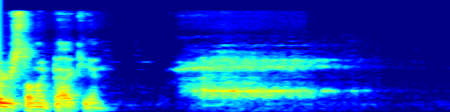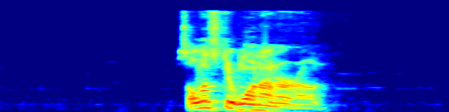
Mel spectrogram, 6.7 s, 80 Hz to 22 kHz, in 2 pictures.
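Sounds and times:
speech: 0.0 - 0.9, 4.7 - 5.9
exhaling through the mouth during a guided breathing exercise: 1.3 - 2.8.

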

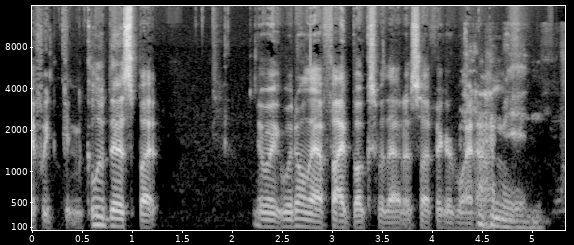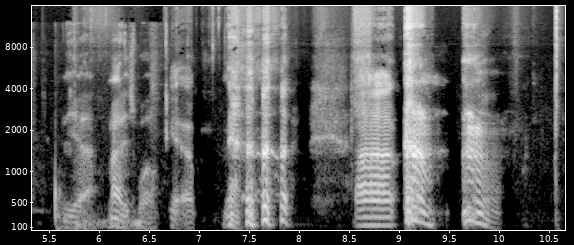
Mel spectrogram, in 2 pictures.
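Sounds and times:
speech: 0.0 - 1.4, 2.2 - 10.0
person clearing a phlegmy throat after strep: 8.8 - 10.1.

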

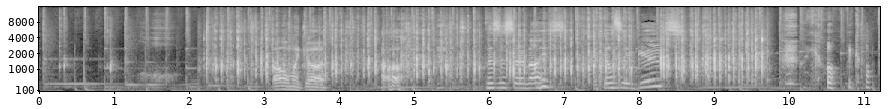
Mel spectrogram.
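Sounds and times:
speech: 3.1 - 4.0, 4.6 - 5.2, 6.0 - 8.6, 10.5 - 11.1
chunky giant mechanical keyboard key clicks: 3.9 - 9.8.

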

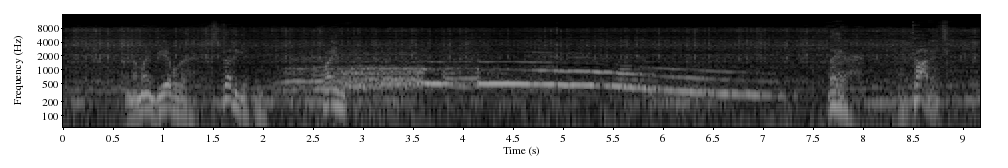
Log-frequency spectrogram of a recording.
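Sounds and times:
speech: 0.6 - 3.1, 7.6 - 8.9
unknown creature wailing howl: 2.1 - 7.3.

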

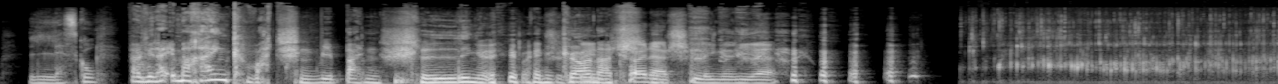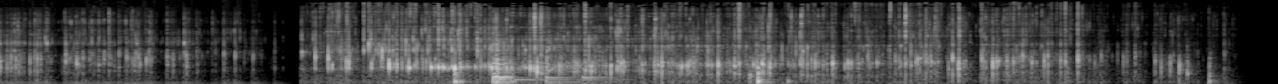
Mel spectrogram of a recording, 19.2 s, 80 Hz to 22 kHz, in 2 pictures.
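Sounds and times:
speech: 0.2 - 6.5
laughter: 2.8 - 6.9
small drips and clinks: 7.2 - 18.8
hot tea pouring from a kettle into a cup: 7.2 - 18.9.

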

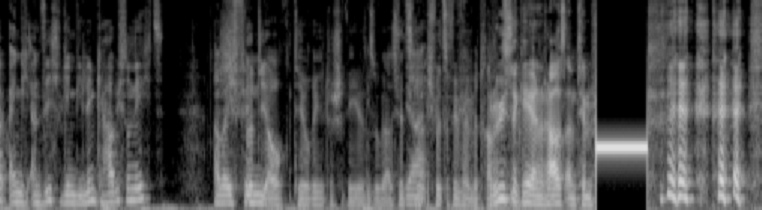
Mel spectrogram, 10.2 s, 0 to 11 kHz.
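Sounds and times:
speech: 0.0 - 2.2, 2.8 - 8.0, 8.7 - 10.1
censor bleep over a spoken surname: 8.0 - 8.7.

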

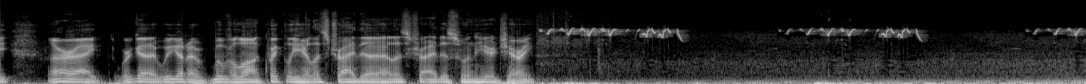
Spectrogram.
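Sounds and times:
speech: 0.0 - 5.8
steady low rumble of noise: 0.0 - 10.8
yellow warbler singing: 3.1 - 10.8.

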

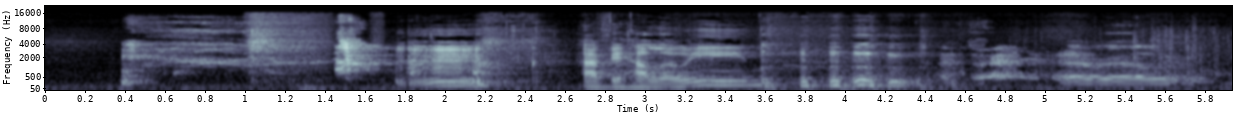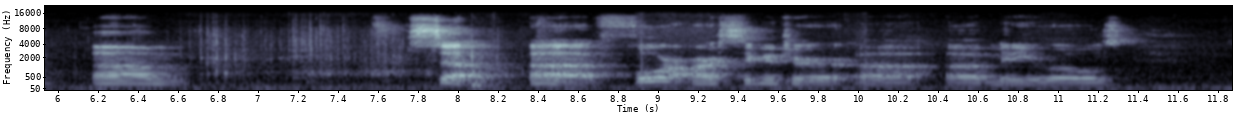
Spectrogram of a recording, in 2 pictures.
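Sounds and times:
speech: 1.9 - 6.8, 7.9 - 11.4
laughter: 3.6 - 5.8
dog gnawing or snuffling at a bone: 5.0 - 8.4.

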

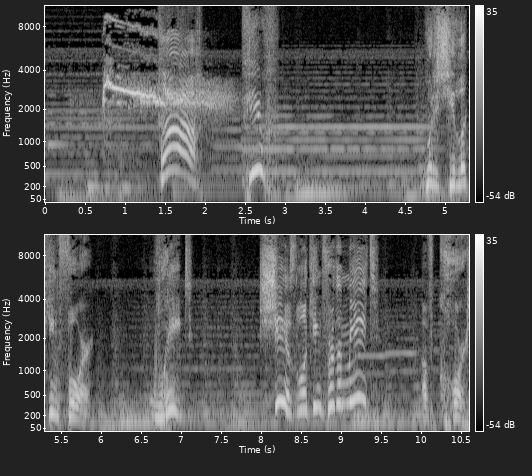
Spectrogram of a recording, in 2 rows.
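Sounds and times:
speech: 0.5 - 1.0, 1.8 - 3.0, 4.8 - 7.2, 8.0 - 10.6
bird screaming: 0.6 - 2.8.

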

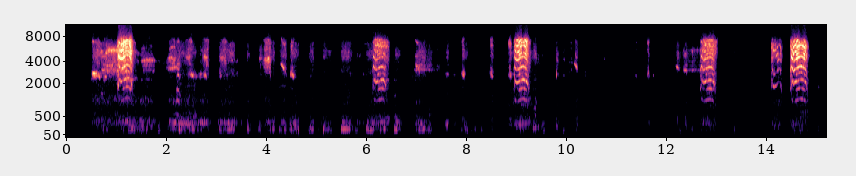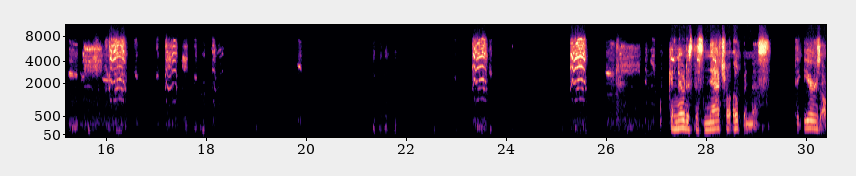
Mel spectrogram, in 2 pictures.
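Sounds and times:
birds calling outdoors: 0.5 - 4.7, 5.5 - 8.0, 14.1 - 16.4, 25.3 - 27.6
speech: 27.3 - 30.4.

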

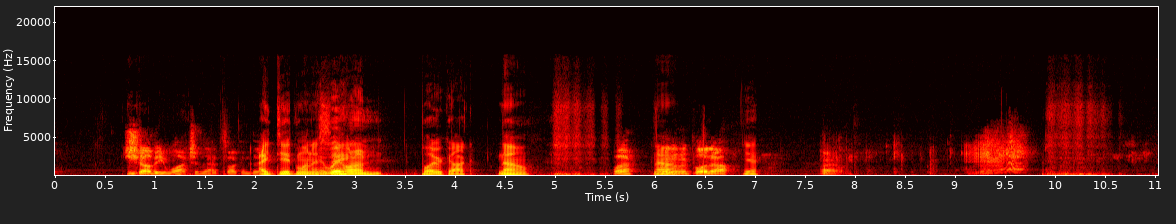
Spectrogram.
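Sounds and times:
speech: 0.7 - 7.9
trouser zipper being zipped up: 9.1 - 9.8.

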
